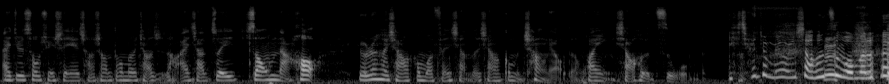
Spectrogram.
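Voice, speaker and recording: In a Taiwanese accent, the animated voice races at a very fast pace with very wide pitch swings and big swings in loudness. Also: woman, medium pitch for a woman. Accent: Taiwanese Mandarin. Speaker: podcast co-host. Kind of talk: casual chat. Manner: animated, laughing often.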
